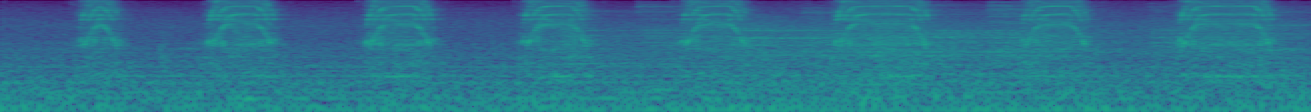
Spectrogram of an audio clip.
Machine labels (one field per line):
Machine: slide rail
